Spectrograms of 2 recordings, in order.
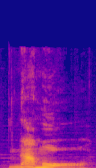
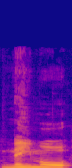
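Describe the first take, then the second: First: The name has a Latin pronunciation. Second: The name has an English pronunciation. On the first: "we have now a Latin pronunciation for Namor's name" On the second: "I'm saying Namor"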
